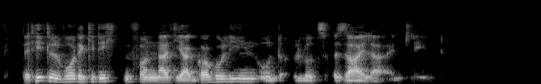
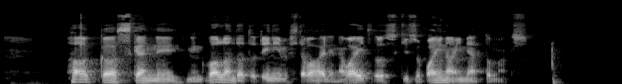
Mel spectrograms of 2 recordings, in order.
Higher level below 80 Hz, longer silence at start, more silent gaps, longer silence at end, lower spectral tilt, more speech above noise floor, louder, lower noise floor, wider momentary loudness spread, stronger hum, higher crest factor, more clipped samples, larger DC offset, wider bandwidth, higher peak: second, -58 dBFS vs -48 dBFS; second, 0.25 s vs 0.7 s; neither; first, 1.15 s vs 0.65 s; first, -6 dB/octave vs -4.5 dB/octave; first, over 71 dB vs 67 dB; about the same, -20 LUFS vs -20 LUFS; about the same, under -90 dBFS vs -87 dBFS; second, 7 LU vs 14 LU; neither; about the same, 18 dB vs 20 dB; neither; neither; second, 7.6 kHz vs 11.5 kHz; about the same, -2 dBFS vs -2 dBFS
